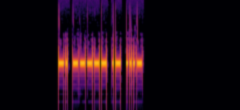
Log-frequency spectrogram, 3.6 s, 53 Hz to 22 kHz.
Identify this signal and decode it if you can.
Morse code, heard as a keyed tone, about 44 wpm, 700 Hz. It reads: N0AV
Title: Easy Call Signs Repeated 3x - 45wpm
